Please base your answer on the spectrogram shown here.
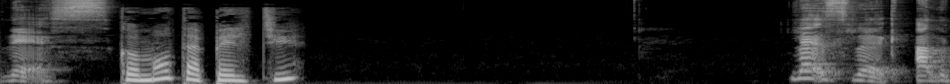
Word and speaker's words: Comment t'appelles-tu: The T at the end of comment is silent. The double L in appel makes the E before the L's say e, and the S at the end of appel is silent. And the U in tu makes a short oo sound.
